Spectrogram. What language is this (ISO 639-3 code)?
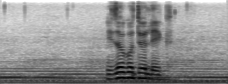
nep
